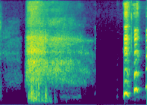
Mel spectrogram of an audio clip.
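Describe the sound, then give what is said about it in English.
A yoga lion's breath exhale with the tongue stuck out: one long, forceful, breathy rush of air that tapers off, followed by a few short voiced bursts as someone starts speaking. “like a lion. And this exhale is you stick your tongue out.”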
